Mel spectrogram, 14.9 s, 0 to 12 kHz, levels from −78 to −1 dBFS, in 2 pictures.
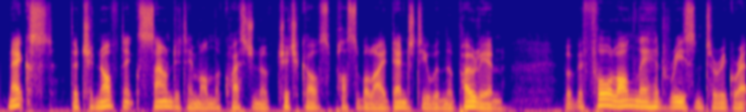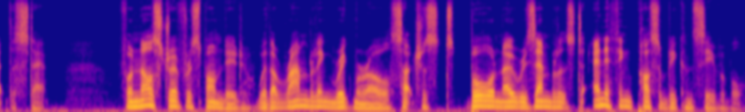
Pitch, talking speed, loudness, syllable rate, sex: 105 Hz, 160 wpm, -20 LUFS, 5.7 syllables/s, male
